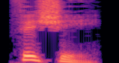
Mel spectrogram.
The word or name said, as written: fishy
